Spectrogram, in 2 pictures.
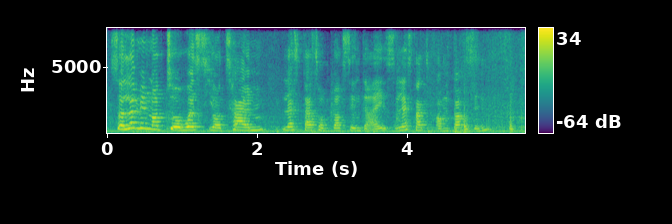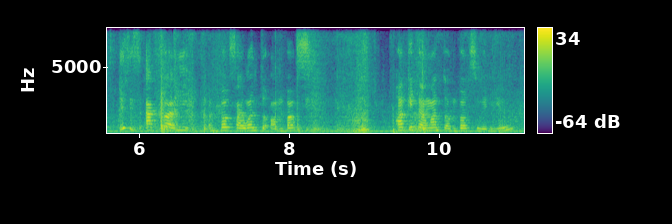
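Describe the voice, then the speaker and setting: A woman chatting casually to her livestream viewers while unboxing, halting and repeating herself, recorded in a home kitchen. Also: a little high, expressive. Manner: halting, repetitive, chatty delivery. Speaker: livestream vlogger. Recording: noisy home recording with clicks.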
